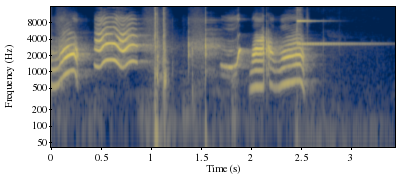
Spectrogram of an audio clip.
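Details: Pet parrot in an indoor room speaking, said to call "mummy" and "papa": harmonic, wavering voice-like phrases with rising and falling pitch, a few sharp clicks in the middle, then a thin steady tone fading out.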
